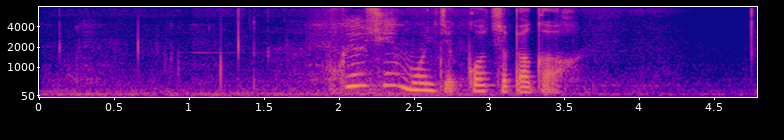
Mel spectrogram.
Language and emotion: Russian, neutral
